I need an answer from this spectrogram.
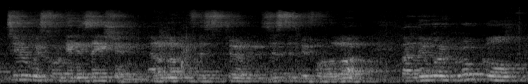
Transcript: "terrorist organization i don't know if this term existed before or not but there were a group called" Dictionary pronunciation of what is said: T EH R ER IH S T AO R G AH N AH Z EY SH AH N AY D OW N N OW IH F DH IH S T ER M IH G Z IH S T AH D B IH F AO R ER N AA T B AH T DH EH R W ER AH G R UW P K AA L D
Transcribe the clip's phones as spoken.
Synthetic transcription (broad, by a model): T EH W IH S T AO R G AH N AH Z EY SH AH N AY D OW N N OW IH F DH IH S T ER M IH G Z IH S T AH D B IH F AO R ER L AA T B AH T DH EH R W ER AH G R UW P K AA L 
